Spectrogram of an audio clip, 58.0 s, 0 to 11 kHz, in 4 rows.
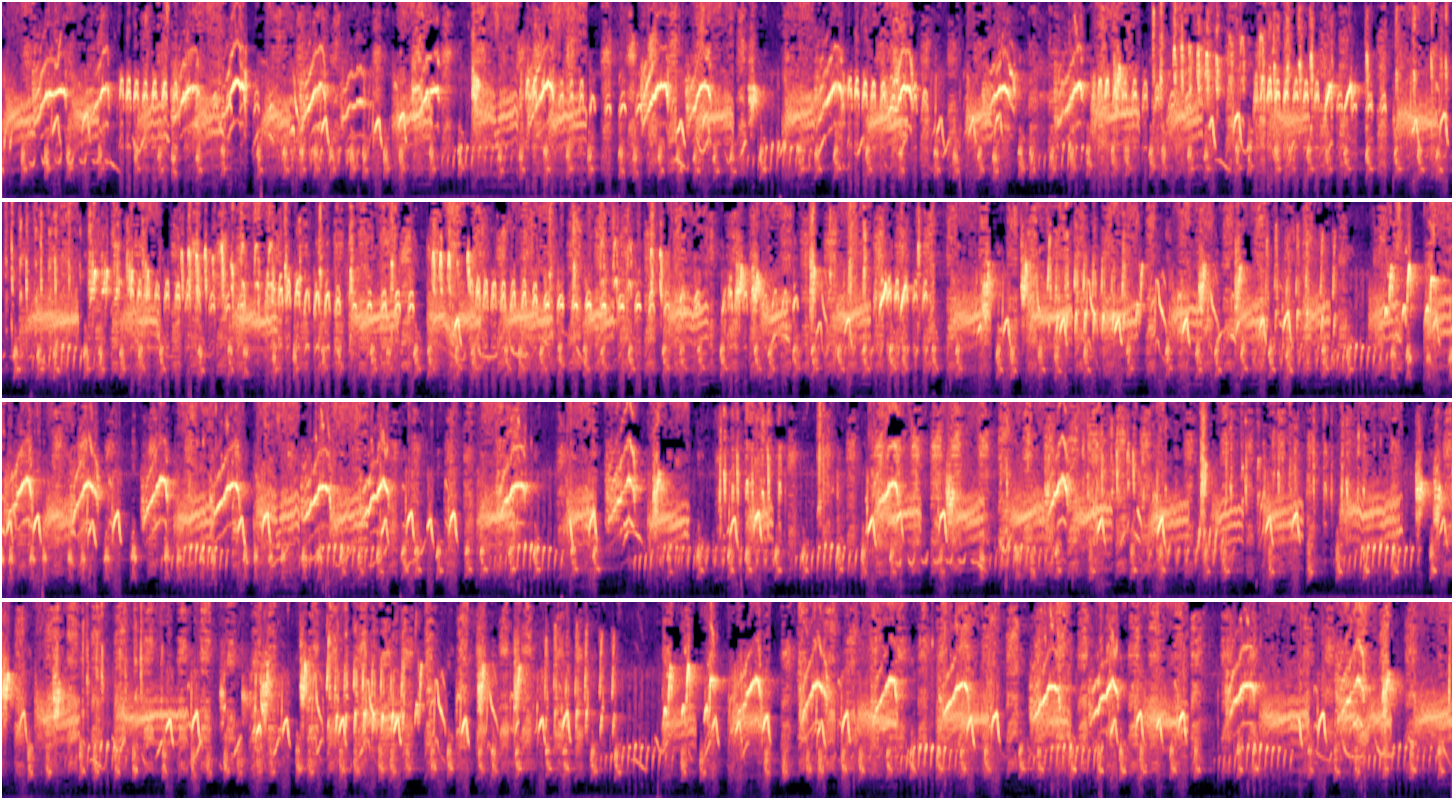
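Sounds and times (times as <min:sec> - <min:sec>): songbirds chirping and trilling: 0:00.0 - 0:58.0.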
